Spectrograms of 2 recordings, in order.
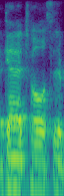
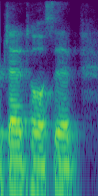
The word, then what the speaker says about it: gedatolisib: I added the cutoff, but the gedatolisib or gedatolisib, pronounce it how you like.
